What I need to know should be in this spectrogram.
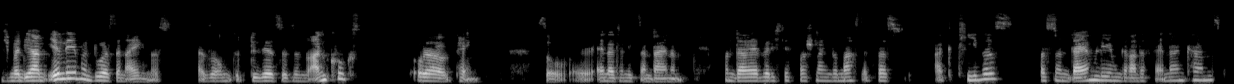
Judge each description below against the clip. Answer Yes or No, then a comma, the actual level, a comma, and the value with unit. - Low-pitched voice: No, medium, 170 Hz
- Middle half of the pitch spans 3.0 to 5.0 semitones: No, narrow, 2.6 semitones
